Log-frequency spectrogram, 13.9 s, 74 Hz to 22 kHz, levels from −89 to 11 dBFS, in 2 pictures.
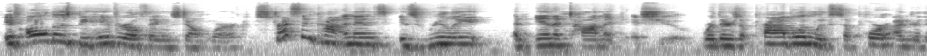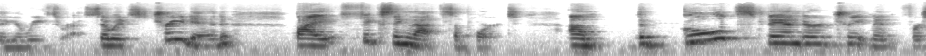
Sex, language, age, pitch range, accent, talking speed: female, English, 20-39, 200-270 Hz, American, 155 wpm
